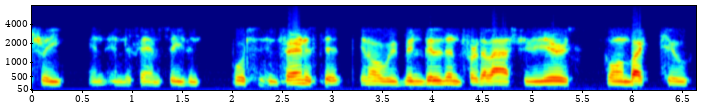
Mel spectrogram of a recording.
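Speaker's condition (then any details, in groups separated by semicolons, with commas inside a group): No condition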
